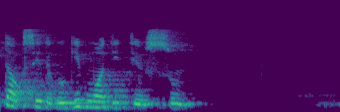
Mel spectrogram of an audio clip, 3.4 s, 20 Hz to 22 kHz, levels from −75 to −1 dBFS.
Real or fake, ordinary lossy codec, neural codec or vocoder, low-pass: real; none; none; none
